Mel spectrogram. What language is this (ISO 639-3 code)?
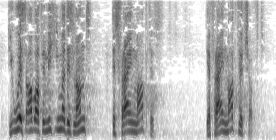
deu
